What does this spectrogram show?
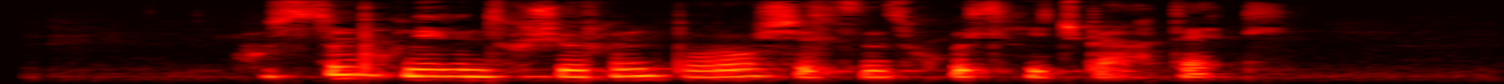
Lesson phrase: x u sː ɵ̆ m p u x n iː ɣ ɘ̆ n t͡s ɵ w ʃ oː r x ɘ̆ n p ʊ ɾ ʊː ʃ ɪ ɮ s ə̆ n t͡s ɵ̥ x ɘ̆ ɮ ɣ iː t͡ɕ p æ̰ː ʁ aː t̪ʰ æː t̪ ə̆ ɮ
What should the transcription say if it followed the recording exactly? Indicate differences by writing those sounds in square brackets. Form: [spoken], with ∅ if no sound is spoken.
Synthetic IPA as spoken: x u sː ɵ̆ m p u x n iː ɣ ɘ̆ n t͡s ɵ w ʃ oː r x ɘ̆ n p ʊ ɾ ʊː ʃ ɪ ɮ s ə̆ n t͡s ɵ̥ x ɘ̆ ɮ [x] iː t͡ɕ p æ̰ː ʁ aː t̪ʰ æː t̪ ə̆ ɮ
